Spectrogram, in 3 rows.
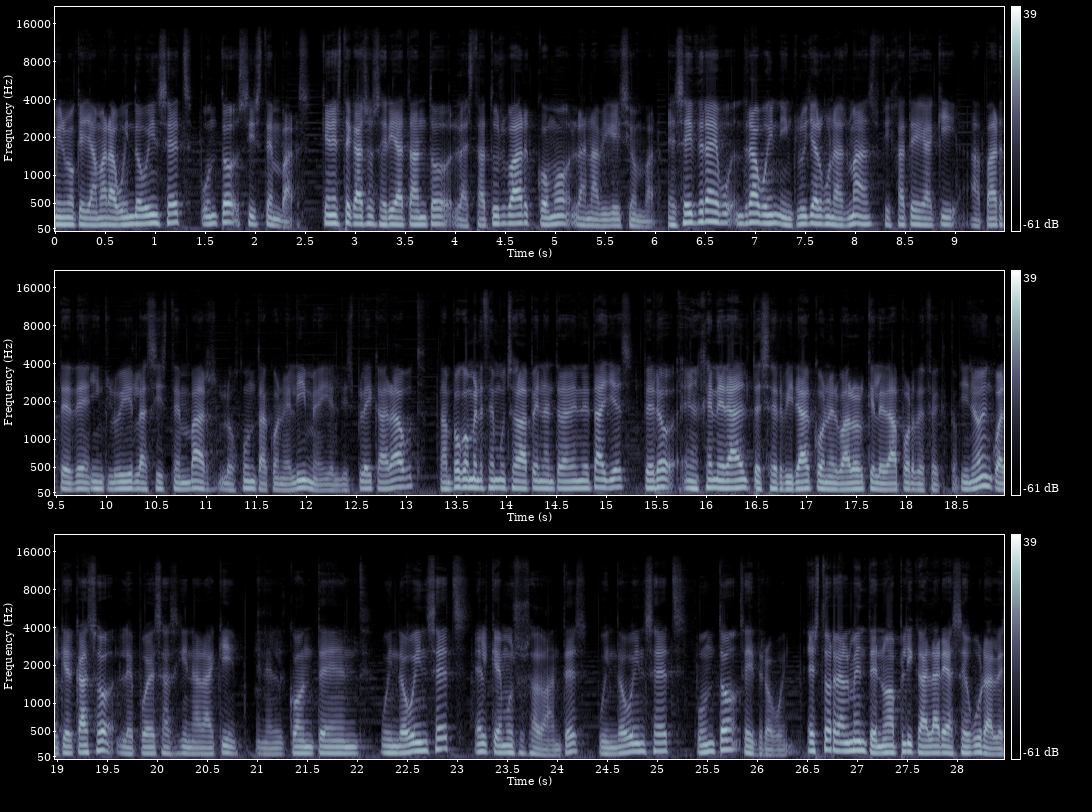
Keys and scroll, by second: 6.1 super+z, 7.9 super+b, 22.2 ctrl+space, 22.4 Return, 25.1 Return.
